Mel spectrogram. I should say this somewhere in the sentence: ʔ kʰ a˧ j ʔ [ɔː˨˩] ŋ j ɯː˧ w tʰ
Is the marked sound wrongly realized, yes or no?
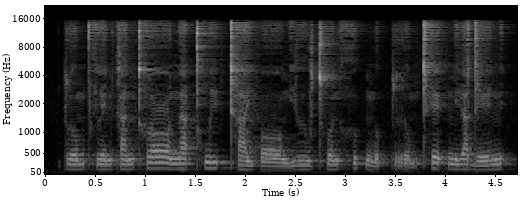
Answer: no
